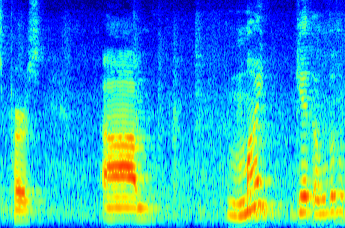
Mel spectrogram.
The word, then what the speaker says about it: Peirce: purse as we'll see it looks like it's pronounced pierce but it's purse um might get a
